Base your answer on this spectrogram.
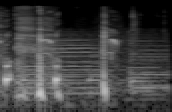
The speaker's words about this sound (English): Let me get this cough out. Hold up.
